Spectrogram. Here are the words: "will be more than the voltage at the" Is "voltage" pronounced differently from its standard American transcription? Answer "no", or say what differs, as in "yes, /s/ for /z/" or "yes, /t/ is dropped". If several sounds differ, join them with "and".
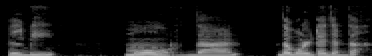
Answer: no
